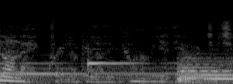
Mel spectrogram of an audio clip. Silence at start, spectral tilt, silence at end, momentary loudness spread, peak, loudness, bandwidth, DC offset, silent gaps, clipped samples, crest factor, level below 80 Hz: 0 s; -7.5 dB/octave; 0 s; 10 LU; -14 dBFS; -32 LUFS; 8.4 kHz; under 0.1%; none; under 0.1%; 16 dB; -54 dBFS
